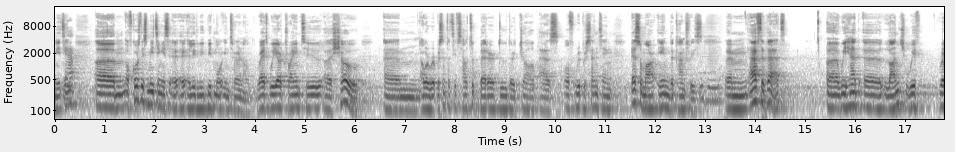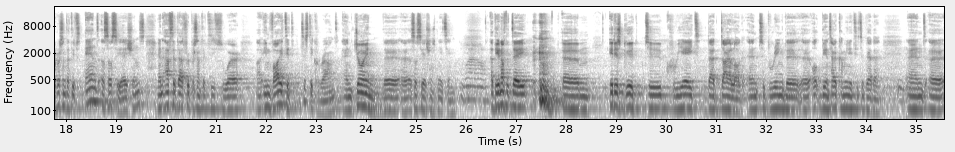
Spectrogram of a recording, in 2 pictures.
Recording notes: At our ESOMAR Latin America Conference in Mexico City, as we interview speakers from the event. The interviews will be conducted in Spanish, Portuguese, and English.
